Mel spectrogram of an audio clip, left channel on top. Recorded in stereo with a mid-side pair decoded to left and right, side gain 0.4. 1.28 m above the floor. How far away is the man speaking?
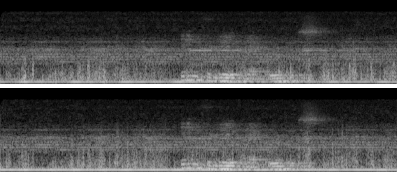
About 5 m.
